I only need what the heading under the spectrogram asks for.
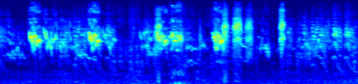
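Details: Budgerigars of a breeding colony, including a breeding pair, chattering in bright high bursts of warbled chirps and squawks, roughly one burst every second with short pauses between.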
